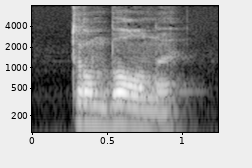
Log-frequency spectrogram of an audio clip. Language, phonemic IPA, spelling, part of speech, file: Dutch, /trɔmˈbɔːnə/, trombone, noun, Nl-trombone.ogg
- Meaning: trombone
